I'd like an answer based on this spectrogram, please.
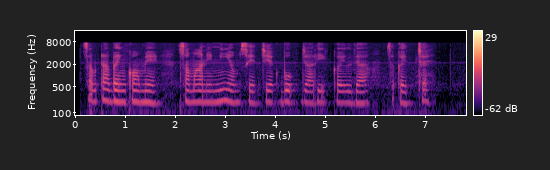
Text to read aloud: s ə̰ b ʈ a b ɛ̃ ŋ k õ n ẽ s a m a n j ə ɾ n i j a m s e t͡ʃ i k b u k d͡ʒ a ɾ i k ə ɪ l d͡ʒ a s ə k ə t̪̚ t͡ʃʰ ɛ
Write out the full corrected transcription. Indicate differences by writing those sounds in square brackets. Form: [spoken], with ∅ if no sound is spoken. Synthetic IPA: s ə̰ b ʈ a b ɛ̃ ŋ k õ [m] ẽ s a m a n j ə [∅] n i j [ə] m s e t͡ʃ [e] k b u k d͡ʒ a ɾ i k ə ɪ l d͡ʒ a s ə k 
